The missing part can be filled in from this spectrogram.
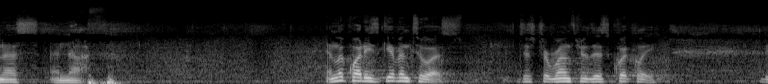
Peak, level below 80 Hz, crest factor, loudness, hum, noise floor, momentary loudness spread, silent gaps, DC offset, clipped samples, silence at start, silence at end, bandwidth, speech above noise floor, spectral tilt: -8 dBFS; -40 dBFS; 18 dB; -23 LUFS; none; -45 dBFS; 24 LU; none; under 0.1%; under 0.1%; 0 s; 0 s; 15.5 kHz; 23 dB; -7.5 dB/octave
